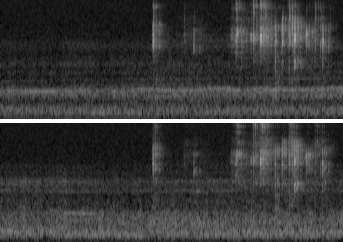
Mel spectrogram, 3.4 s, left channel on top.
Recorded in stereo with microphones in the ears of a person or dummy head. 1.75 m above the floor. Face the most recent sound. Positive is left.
turn(degrees=-5)  # may be behind; listen again after turning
